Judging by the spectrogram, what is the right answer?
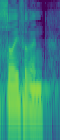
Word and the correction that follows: Seufzen: Seufzen, Seufzen, Seufzen, danke Peter, der aber die Herzen erfrischt, weiß, was äh, das Tragen des Geistes ist.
